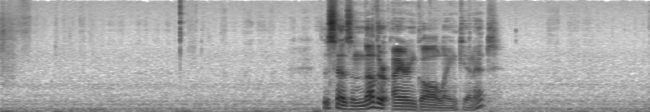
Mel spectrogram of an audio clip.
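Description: A fountain pen nib scratches softly across paper.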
